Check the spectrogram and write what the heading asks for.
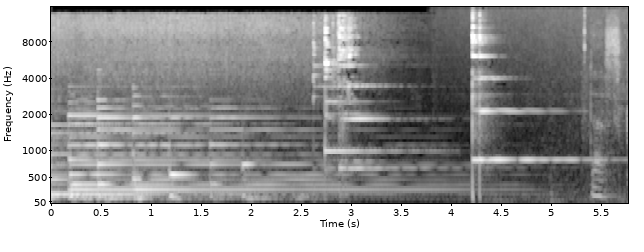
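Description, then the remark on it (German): Glasses clink together in a toast among three people sitting at a table, bright ringing chimes that sustain and overlap, followed by a second sharp clink near the end, with faint background voices murmuring. “Stoß mal gleich nochmal an.”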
